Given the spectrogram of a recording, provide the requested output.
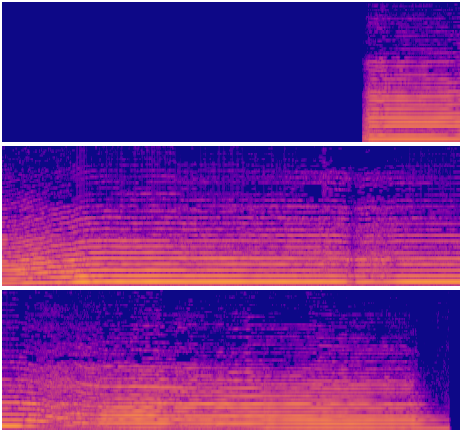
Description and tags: Violin on D string From E to A
Violin on d string dragging from E to A
arc, violin, string, non-electronic-effects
